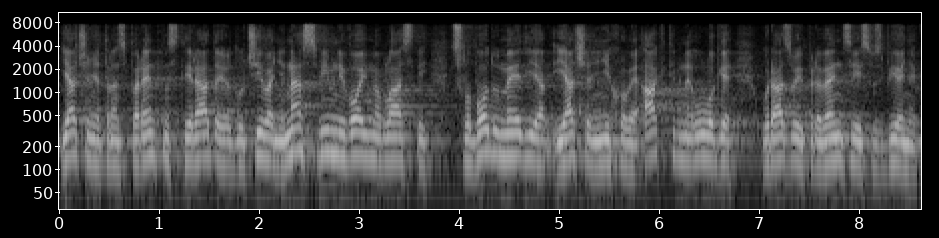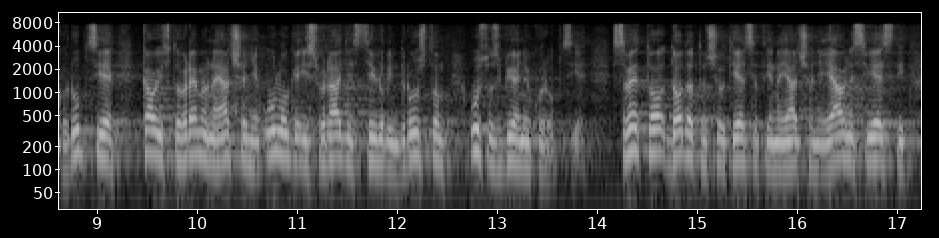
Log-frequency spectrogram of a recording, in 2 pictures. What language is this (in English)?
Croatian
